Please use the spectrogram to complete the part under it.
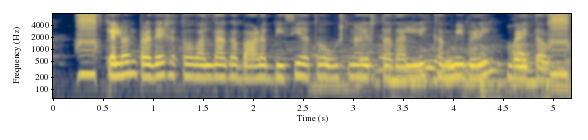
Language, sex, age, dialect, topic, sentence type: Kannada, female, 18-24, Northeastern, agriculture, statement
